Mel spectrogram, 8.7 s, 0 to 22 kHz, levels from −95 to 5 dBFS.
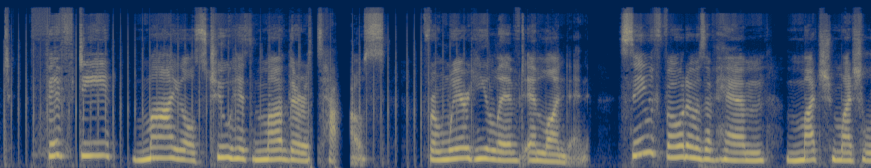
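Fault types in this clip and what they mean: Train of clicks, 0.04 to 4.72 s: a regular ticking of around 70 clicks at 13.9 per second runs over the speech and pauses, peaking about 5 dB above it and stopping just before "lived in", likely from interference or a faulty connection or power supply.
Repeated stalls (stutter), 2.47 to 3.52 s: packets kept arriving late, so the jitter buffer ran dry again and again. The receiver stretched the last sound for 380 ms in total, about 36% of that stretch, with gaps up to 150 ms, making the speech drag.
Short stall from a late packet, 3.97 s: one packet came about 40 ms late, leaving the jitter buffer empty. The receiver held the preceding sound for 40 ms, then resumed where it left off, so nothing is lost but a sound lingers briefly.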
